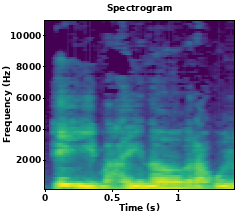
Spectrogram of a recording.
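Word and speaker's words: Am: A 다음에 M자가 붙어 있는데, 이 M자는 소문자로 되어 있을 경우에는 마이너라고 읽고, 대문자가 M이 있으면 메이저라고 읽게 됩니다. 이걸 A, M이라고 읽으시면 안 되고, A 마이너라고 읽습니다.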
